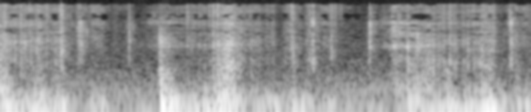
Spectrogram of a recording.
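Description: A thin metal blade repeatedly scrapes and cuts a palm-sized solid white bar of soap held in the hand, curling shavings that pile up. The result is a quiet series of dry, crisp scraping and tearing strokes with bright crackle over a low rumble, each stroke cutting off quickly.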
